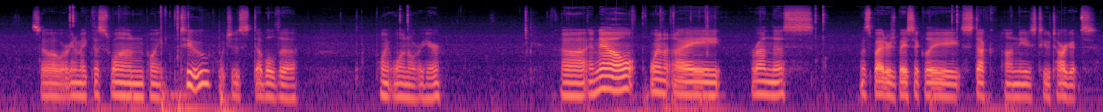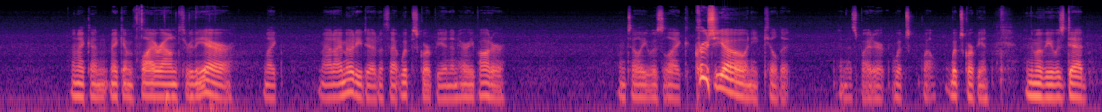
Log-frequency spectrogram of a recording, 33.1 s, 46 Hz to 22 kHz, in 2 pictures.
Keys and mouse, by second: 1.2-2.7 drag, 6.0 right click, 9.9 ctrl+Tab, 10.6 shift+space, 12.3 right click, 15.1 g, 19.2 shift+middle click, 19.7 g.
